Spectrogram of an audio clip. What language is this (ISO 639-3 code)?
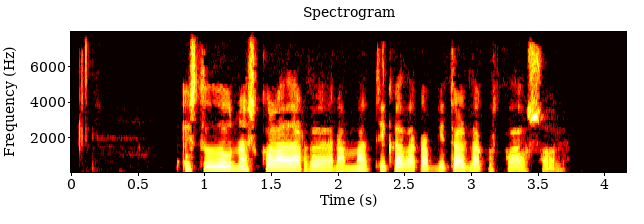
glg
